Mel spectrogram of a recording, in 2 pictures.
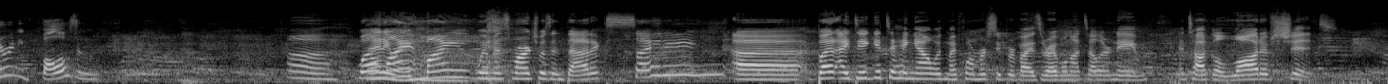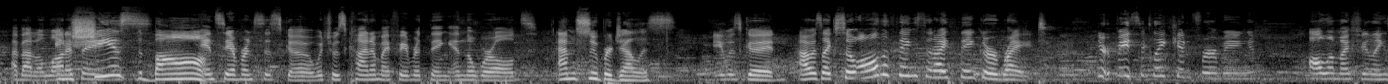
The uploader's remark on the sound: Recorded on location at the 2am Club , one of our favorite (and maybe only?) dive bars in Mill Valley.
